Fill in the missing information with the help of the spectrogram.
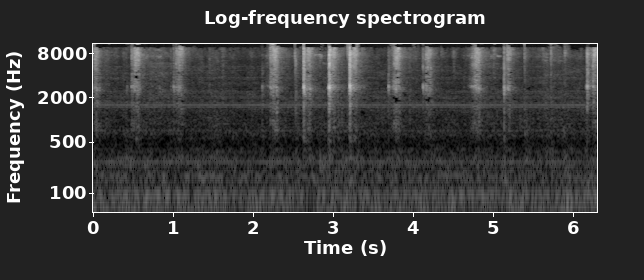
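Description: Vegetable peeler scraping the skin off a raw potato in short strokes, about two a second, two of them sharper about three seconds in.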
